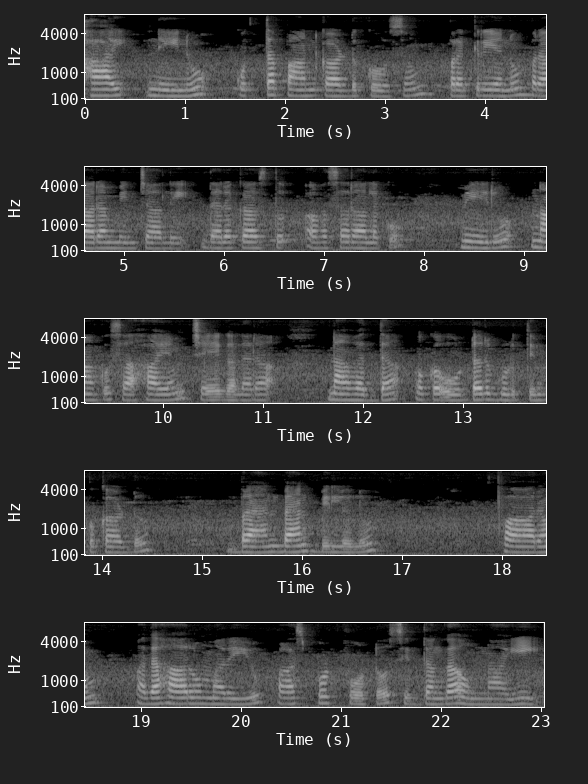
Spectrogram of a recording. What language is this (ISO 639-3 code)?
tel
